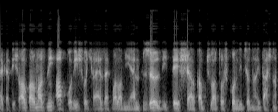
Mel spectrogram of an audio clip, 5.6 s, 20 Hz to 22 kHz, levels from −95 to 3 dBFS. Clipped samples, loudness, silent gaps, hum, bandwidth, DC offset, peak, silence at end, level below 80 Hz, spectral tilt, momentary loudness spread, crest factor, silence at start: under 0.1%; -29 LUFS; none; none; 15.5 kHz; under 0.1%; -10 dBFS; 0.05 s; -66 dBFS; -5 dB/octave; 8 LU; 20 dB; 0 s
